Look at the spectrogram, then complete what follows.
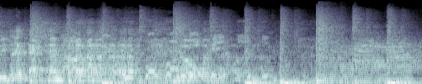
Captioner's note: laughing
